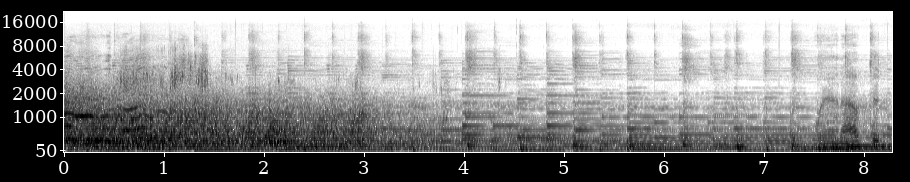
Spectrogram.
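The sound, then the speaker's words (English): Oars churn and splash through rough water for a few seconds, a dense rushing wash, as a raft is rowed for shore on Lake Chihuahua with a storm brewing, before a tuneful musical passage takes over and the water noise fades beneath it. “Row, everybody. Row for shore as fast as you can.”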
